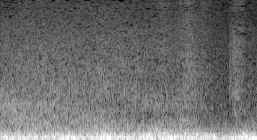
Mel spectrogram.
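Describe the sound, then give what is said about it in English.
Waves wash up on a long sandy beach below a resort with oceanfront villas, in a steady, rumbling roar, with a brighter hiss of surf swelling briefly toward the end. No voices are present. “You can hear the waves coming up on the beach, and one of the things about your resort, we are close to the beach, but your villas overlook the beach”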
